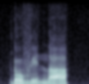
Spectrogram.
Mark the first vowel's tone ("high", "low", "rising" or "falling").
high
